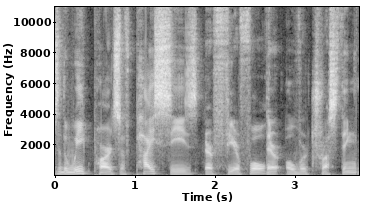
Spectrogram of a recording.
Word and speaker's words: Pisces: to be pronounced differently but it's actually spelled p-i-s-c-e-s and it's pronounced pisces and there's no other way of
